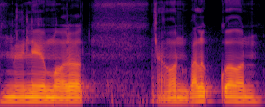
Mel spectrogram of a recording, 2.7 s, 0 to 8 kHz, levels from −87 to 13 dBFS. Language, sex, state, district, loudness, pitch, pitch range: Chakma, male, Tripura, Unakoti, -16 LUFS, 90 Hz, 85-100 Hz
